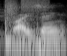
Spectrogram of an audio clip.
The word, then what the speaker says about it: Reising: Last name is spelled R-E-I-S-I-N-G, Rising.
